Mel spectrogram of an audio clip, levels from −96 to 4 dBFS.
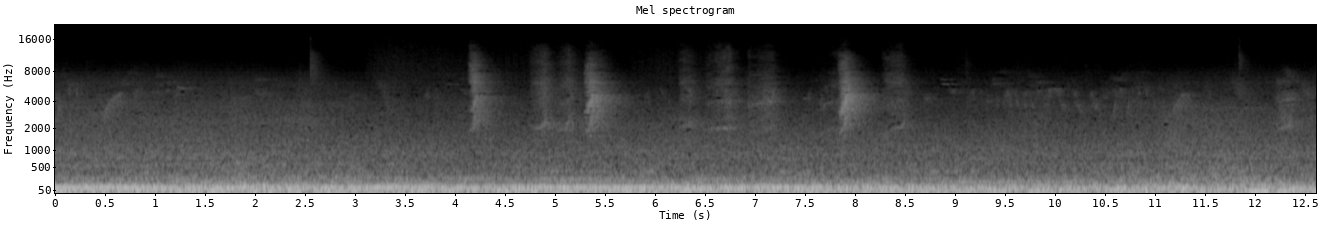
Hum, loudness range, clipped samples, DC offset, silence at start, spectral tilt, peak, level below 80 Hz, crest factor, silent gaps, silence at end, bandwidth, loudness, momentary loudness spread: none; 3 LU; under 0.1%; under 0.1%; 0 s; -6.5 dB/octave; -18 dBFS; -32 dBFS; 12 dB; none; 0 s; 10 kHz; -34 LUFS; 4 LU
